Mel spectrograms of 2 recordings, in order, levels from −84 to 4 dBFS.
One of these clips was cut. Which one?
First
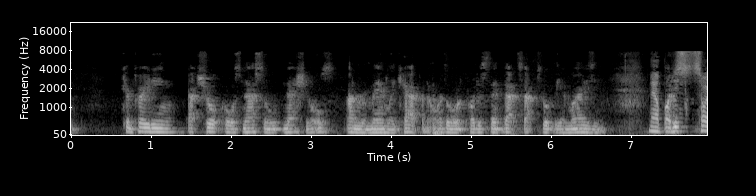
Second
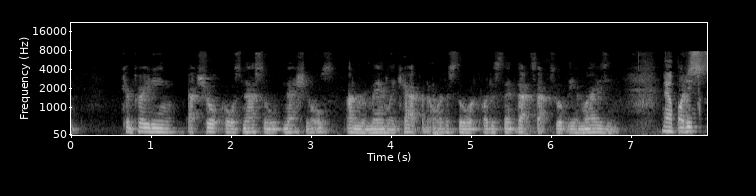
first; 1 cut; at 4.7 s

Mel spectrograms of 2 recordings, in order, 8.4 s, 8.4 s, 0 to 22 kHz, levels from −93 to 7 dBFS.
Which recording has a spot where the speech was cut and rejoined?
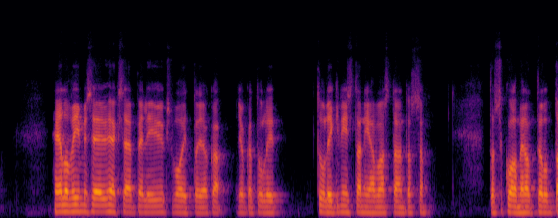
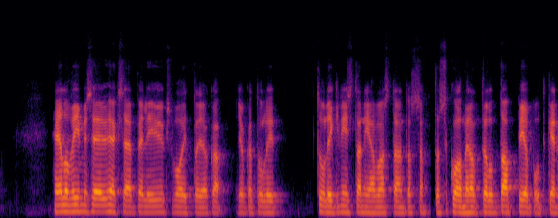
second; 1 cut; at 6.4 s

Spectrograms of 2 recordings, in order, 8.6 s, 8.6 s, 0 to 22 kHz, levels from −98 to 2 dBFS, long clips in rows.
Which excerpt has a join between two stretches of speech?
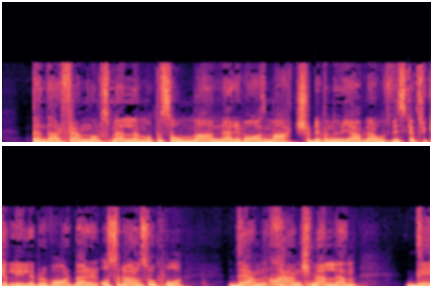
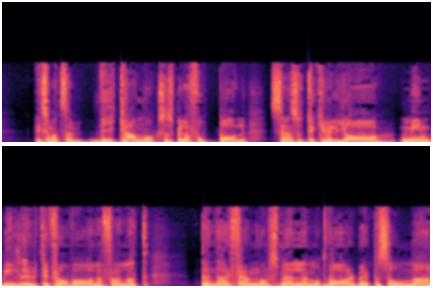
first; 6 cuts; at 1.5 s, 2.6 s, 3.2 s, 4.4 s, 5.2 s, 5.9 s

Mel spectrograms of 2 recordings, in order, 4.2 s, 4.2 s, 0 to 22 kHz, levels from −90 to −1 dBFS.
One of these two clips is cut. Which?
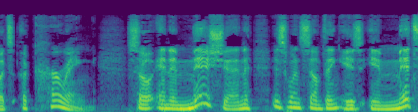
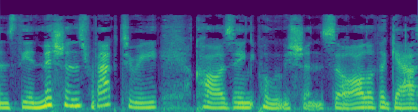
second; 3 cuts; at 0.9 s, 1.9 s, 2.5 s

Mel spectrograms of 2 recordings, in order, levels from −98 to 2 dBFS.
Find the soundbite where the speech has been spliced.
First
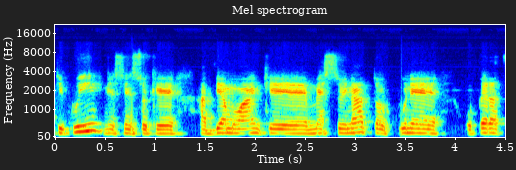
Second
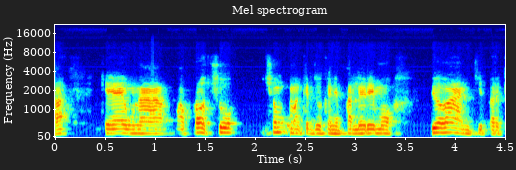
second; 1 cut; at 2.3 s

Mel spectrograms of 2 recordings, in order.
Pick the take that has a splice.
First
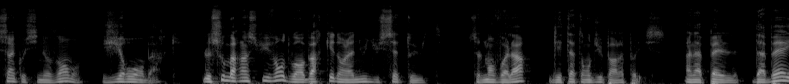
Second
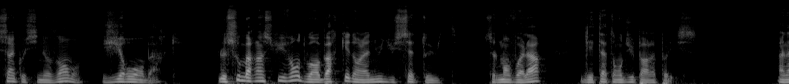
first; 3 cuts; at 1.9 s, 5.4 s, 6.7 s

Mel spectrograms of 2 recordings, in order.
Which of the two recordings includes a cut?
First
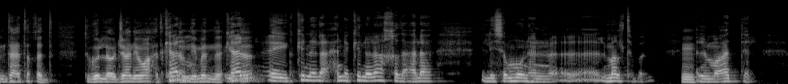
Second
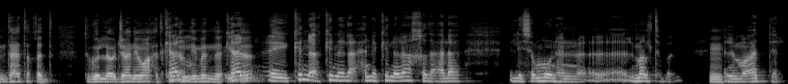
first; 1 cut; at 2.9 s

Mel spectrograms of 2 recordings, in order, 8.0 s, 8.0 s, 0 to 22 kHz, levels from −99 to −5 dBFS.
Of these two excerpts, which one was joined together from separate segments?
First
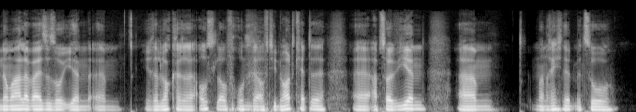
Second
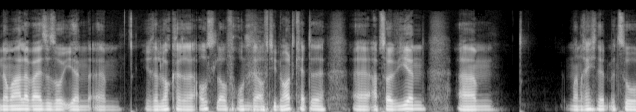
first; 1 cut; at 6.6 s

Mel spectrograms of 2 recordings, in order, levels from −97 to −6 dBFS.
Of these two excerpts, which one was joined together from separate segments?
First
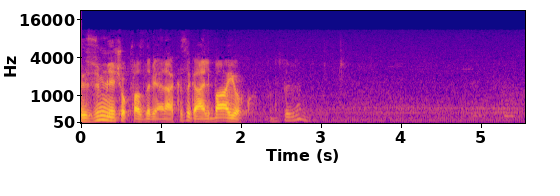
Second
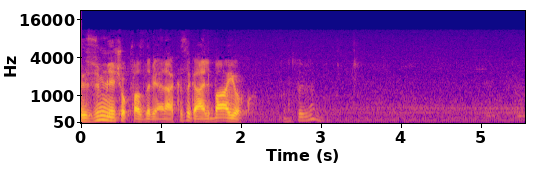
first; 1 cut; at 2.2 s

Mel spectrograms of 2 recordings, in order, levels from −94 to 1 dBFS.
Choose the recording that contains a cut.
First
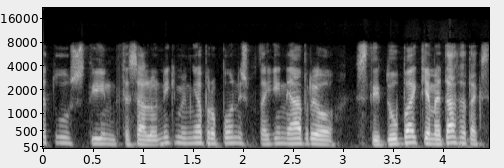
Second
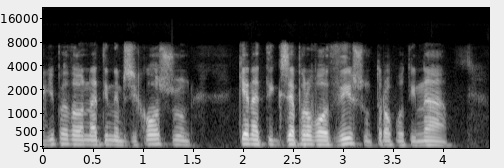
first; 1 cut; at 3.0 s

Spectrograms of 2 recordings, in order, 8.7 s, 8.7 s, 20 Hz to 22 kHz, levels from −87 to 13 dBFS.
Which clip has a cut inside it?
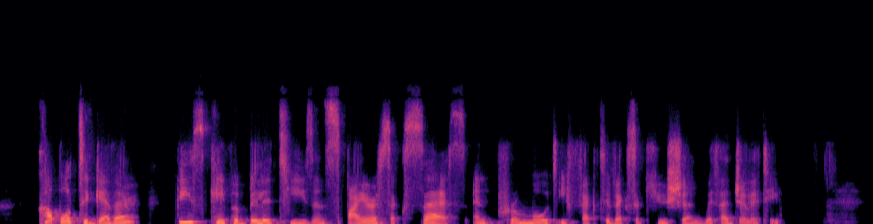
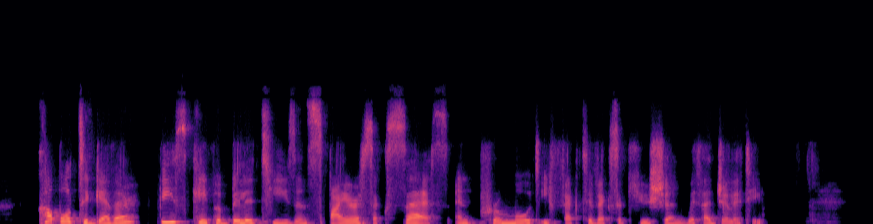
second; 1 cut; at 1.5 s

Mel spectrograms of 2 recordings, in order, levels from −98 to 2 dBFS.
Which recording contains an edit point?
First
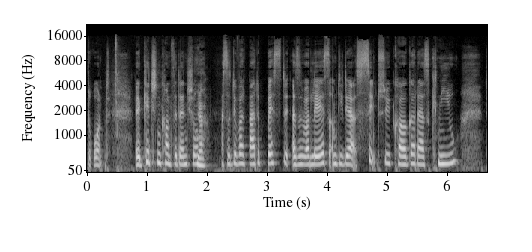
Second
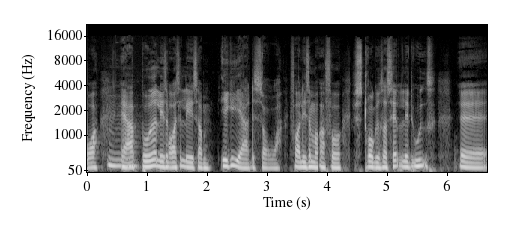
second; 4 cuts; at 1.4 s, 3.3 s, 3.8 s, 4.4 s

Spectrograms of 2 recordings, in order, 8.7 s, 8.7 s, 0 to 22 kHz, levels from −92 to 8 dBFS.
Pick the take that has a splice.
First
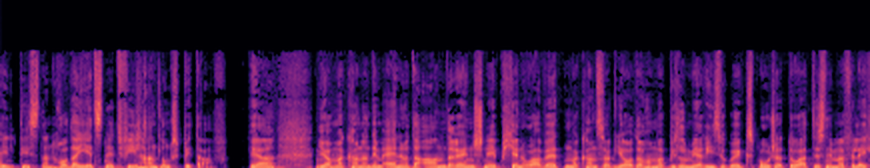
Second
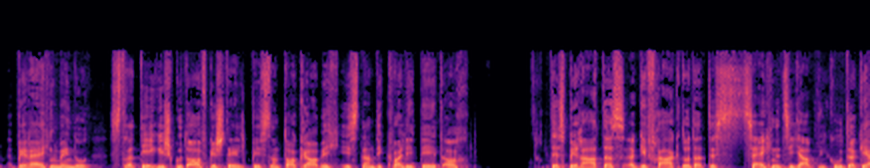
second; 1 cut; at 7.0 s

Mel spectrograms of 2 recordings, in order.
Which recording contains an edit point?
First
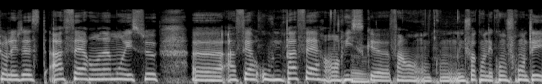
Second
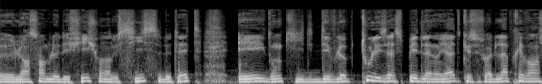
second; 1 cut; at 1.1 s

